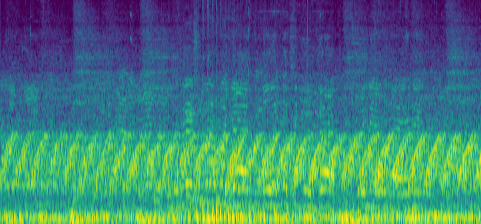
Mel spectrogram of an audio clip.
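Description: An electronic siren on its rapid yelp setting, about five rising sweeps a second, over a loud low rumble.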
